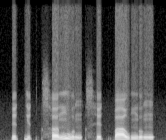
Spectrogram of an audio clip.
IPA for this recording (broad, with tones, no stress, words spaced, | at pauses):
ɪ˨k̚jɪ˨k̚t͡sʰɐ˨˥n wʊ˨˩ŋt͡sʰɪ˨˥k̚ paː˨˧wn̪ʊ˨ŋ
